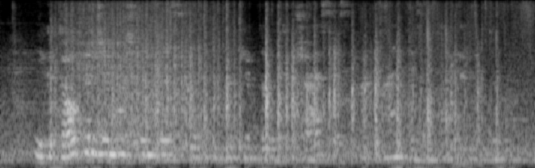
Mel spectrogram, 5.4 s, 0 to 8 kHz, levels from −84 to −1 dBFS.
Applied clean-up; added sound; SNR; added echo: none; Boat, Water vehicle; 1 dB; reverberation time 0.3 s.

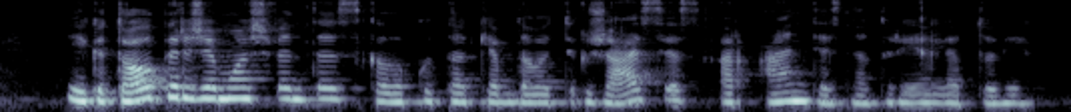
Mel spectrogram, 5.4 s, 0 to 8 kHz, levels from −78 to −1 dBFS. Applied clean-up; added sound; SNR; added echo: none; none; none; none.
